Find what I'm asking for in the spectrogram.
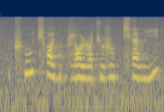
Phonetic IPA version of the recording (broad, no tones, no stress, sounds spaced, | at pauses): ʈ͡ʂʰ u t͡ɕʰ ɒ ɪ̯ b ʊ b ɮ ɔ ʊ̯ ɭ ɒ t͡ʃ u ʐ u b t͡ɕʰ æ v i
